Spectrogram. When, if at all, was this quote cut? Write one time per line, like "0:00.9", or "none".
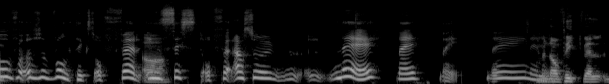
0:04.3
